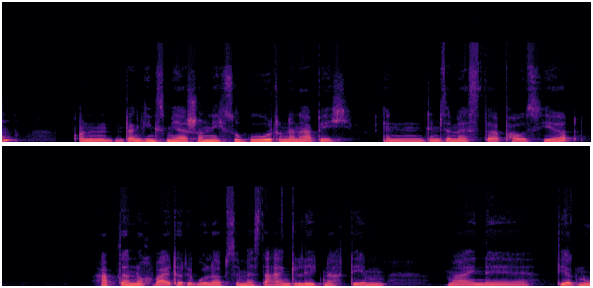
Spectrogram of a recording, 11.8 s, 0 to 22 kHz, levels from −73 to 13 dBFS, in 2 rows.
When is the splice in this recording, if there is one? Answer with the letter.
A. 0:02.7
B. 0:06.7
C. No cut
C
